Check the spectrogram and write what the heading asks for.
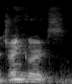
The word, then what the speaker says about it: Drinkard: The family was called the Drinkards. Yeah, Who? the Drinkards. I think that's how you pronounce it.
